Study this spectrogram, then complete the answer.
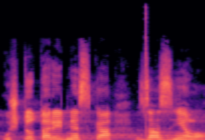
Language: Czech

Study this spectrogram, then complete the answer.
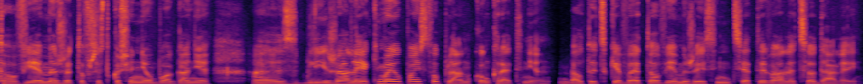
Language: Polish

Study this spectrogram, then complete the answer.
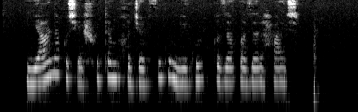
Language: Kabardian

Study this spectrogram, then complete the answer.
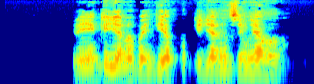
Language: Spanish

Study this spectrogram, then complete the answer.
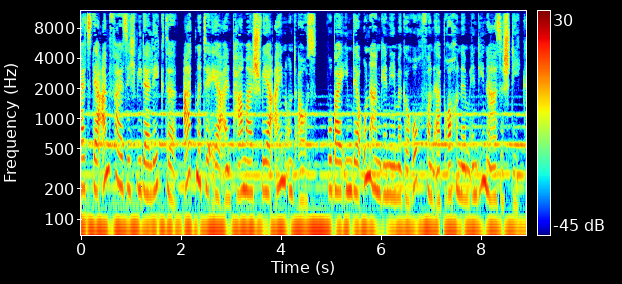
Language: German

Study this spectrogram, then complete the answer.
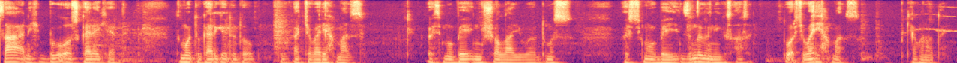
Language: Kashmiri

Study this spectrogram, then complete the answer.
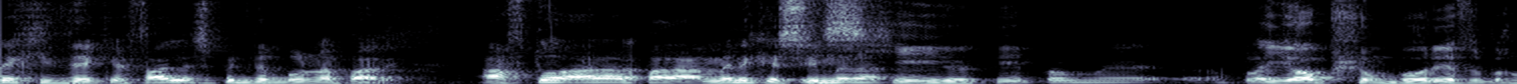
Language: Greek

